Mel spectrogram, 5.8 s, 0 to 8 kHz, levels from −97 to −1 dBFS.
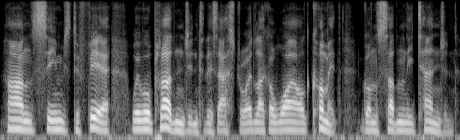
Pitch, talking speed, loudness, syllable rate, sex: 135 Hz, 175 wpm, -19 LUFS, 4.8 syllables/s, male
